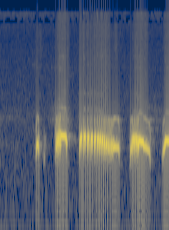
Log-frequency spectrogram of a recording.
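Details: Spotted dove decoy giving a 'three-tail' calling coo in the 'thổ pha' voice, used to provoke other doves: a short note, a rising coo, a fast stuttering trill, then a drawn coo and a final clipped note, in clean silence.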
